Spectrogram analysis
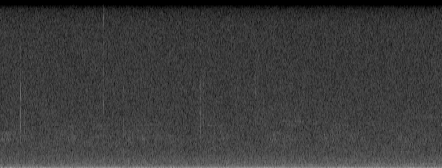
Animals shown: forest ambience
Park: Marsh-Billings-Rockefeller National Historical Park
